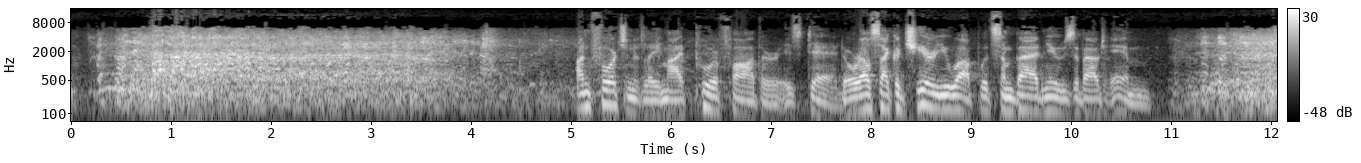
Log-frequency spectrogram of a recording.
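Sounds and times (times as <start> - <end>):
audience laughing: 0.0 - 5.0, 11.0 - 12.0.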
